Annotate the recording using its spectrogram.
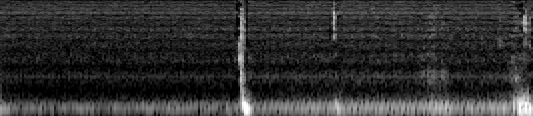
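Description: Near silence in a pause of speech, broken by a single sharp click about a second in, followed by a faint steady hum.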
